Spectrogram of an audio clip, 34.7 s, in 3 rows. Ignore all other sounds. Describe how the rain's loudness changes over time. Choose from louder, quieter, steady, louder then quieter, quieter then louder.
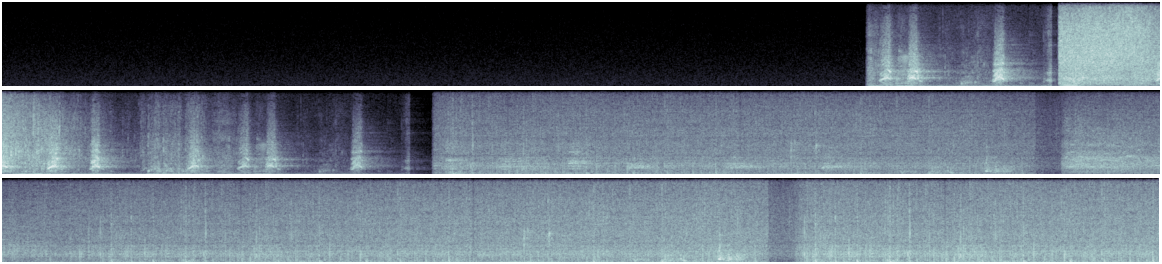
louder.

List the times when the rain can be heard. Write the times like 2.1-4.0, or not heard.
15.8-34.6.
